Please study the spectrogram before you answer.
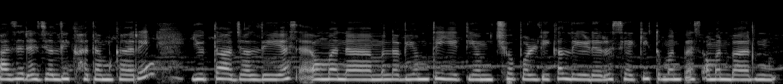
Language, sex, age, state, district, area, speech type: Kashmiri, female, 30-45, Jammu and Kashmir, Bandipora, urban, spontaneous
